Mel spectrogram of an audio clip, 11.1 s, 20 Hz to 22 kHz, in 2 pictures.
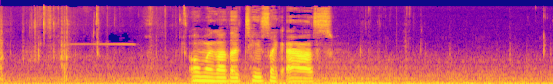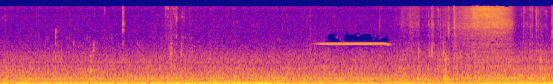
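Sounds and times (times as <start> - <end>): car cabin rumble: 0.0 - 11.0
high-pitched beep: 0.7 - 1.4, 8.7 - 9.4.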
